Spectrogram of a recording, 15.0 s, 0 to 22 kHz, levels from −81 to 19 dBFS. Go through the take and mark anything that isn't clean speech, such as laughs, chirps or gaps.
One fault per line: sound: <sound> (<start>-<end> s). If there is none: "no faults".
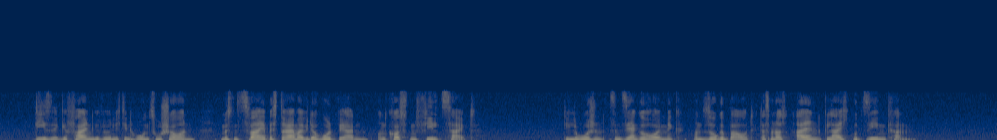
no faults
